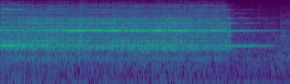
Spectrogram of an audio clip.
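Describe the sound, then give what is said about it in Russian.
An alarm clock rings in an apartment with a continuous, bright, rattling ring that holds steady for about three seconds, then cuts off and leaves a short fading tail. “В квартире звонит будильник.”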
